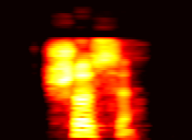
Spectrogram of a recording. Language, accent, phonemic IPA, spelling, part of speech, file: French, France, /ʃos/, chausse, noun / verb, LL-Q150 (fra)-chausse.wav
- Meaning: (noun) 1. stockings; hose; cloth tube(s) that go up to the top of the thighs 2. straining bag, filter cloth (for wine)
